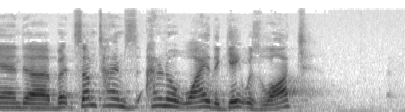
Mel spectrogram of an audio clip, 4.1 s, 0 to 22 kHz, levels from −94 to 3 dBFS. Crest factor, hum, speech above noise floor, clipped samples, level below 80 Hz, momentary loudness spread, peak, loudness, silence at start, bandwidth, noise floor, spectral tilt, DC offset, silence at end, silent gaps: 16 dB; none; 38 dB; under 0.1%; -60 dBFS; 8 LU; -6 dBFS; -21 LUFS; 0 s; 15.5 kHz; -58 dBFS; -5.5 dB/octave; under 0.1%; 1 s; none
